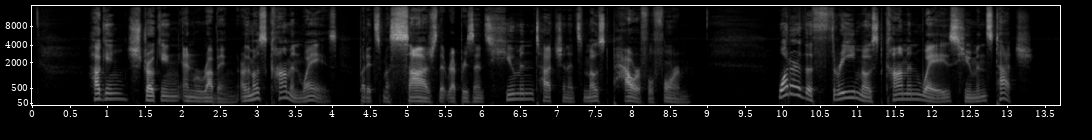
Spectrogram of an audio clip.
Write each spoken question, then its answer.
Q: What are the three most common ways humans touch?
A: Hugging, stroking, and rubbing are the most common ways.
